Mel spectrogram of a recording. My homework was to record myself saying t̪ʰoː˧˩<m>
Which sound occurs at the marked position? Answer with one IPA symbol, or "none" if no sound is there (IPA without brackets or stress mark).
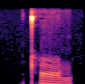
m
